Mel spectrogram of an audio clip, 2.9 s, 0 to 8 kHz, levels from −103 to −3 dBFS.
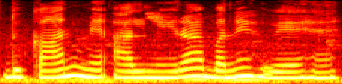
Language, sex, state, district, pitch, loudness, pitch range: Hindi, female, Jharkhand, Garhwa, 245 Hz, -10 LUFS, 230-270 Hz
